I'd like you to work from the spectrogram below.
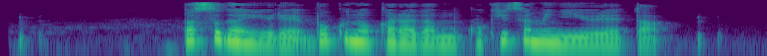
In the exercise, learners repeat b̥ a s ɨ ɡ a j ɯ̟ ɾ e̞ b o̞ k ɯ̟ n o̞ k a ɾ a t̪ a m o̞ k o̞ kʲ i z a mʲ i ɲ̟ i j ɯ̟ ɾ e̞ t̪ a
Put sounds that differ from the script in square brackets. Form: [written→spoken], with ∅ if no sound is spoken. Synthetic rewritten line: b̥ a s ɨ ɡ a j ɯ̟ ɾ e̞ b o̞ k ɯ̟ n o̞ k a ɾ a [t̪→d̪] a m o̞ k o̞ kʲ i z a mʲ i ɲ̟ i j ɯ̟ ɾ e̞ t̪ a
